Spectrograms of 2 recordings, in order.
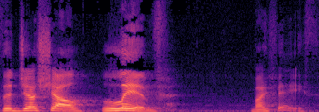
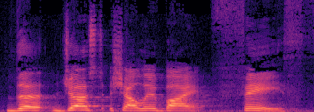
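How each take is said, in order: First: The stress is on the word live. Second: The stress is on the word faith.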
